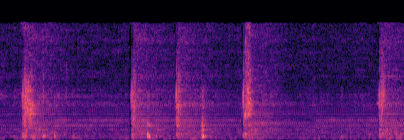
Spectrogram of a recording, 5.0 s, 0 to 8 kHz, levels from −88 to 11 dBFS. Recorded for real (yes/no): yes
